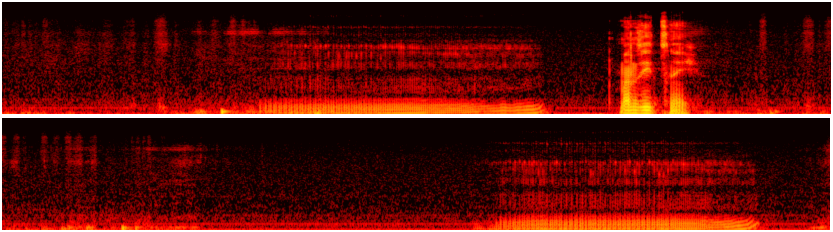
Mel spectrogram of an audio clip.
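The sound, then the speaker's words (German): Recorded snoring: two long, rumbling snores, one early and one near the end, separated by a long irregular pause in breathing broken by a sharp, noisy snort. A voice speaks briefly and quietly in between. “mal selber gemerkt, als ich jetzt gehört habe, dass da die Atmung zwischen den Schnarchern manchmal sehr aussätzig ist.”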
